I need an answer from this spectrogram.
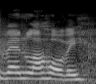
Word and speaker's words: Venla Hovi: your name and because some people might not pronounce this correctly my name is ven lovi oh I like that uh and where are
